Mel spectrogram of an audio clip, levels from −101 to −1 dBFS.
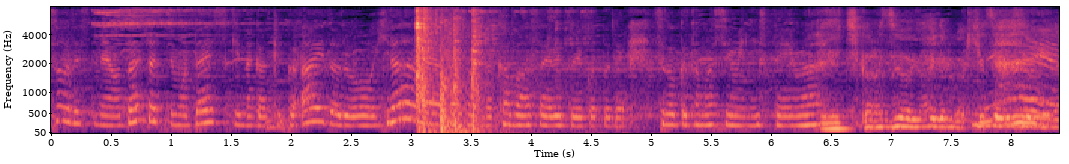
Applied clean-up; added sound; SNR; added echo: none; Shatter / Crushing; -2 dB; reverberation time 0.3 s.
